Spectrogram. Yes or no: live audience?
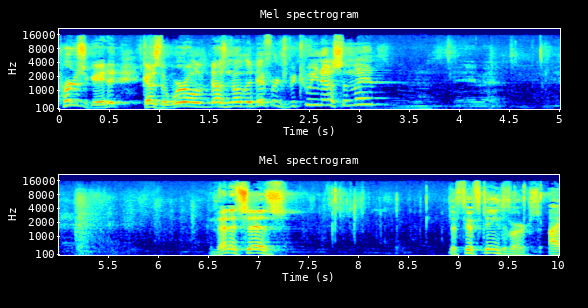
yes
